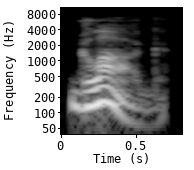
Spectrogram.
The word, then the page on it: glogg: British English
